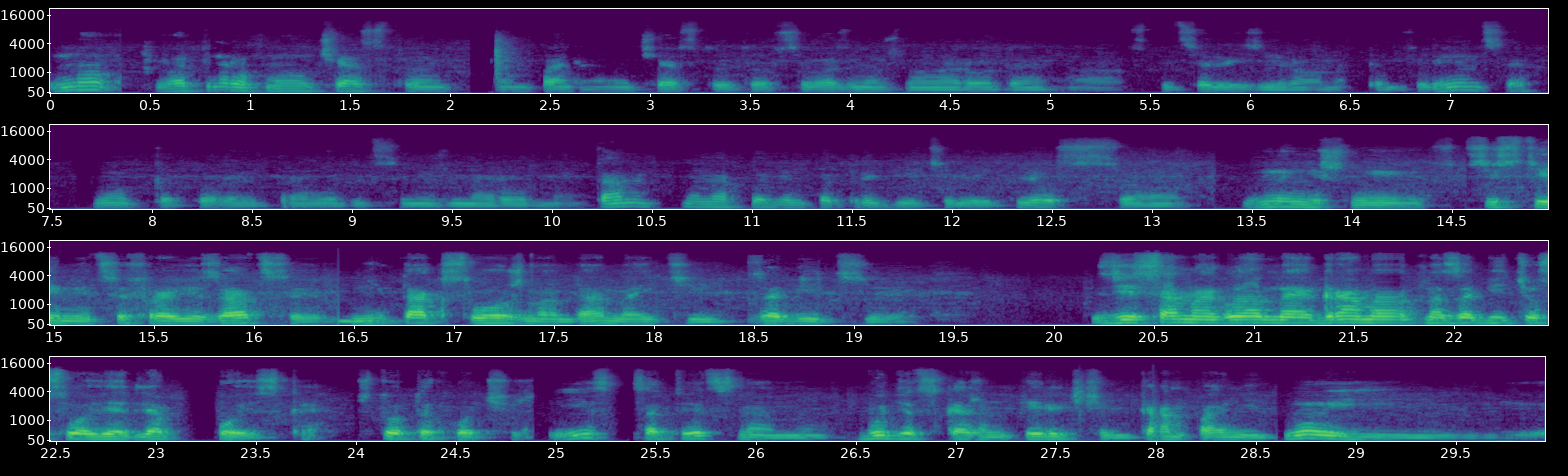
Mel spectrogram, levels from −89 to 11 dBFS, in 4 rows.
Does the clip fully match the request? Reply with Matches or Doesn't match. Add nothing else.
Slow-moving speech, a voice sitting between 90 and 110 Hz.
Matches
